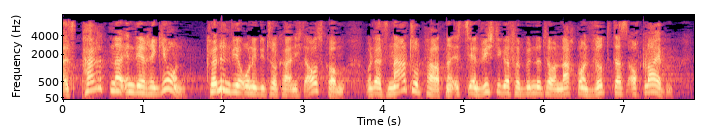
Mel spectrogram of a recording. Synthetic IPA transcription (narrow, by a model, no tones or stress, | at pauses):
ʔalspʰaʁtnɐɪndeːɐʁ̞eɡjoːn | kʰœnənviːɐʔoːnədiːtʏɐkʰaɪnɪçtʔaʊskʰɔmən | ʔʊntalsnaːtopʰaɐtnɐɪstz̥iːaɪnvɪçtɪɡɐfɛɐbʏndətɐʊntnaχb̥aːɐʊntv̥ɪɐtd̥asa̰ʊxb̥laɪbm̩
